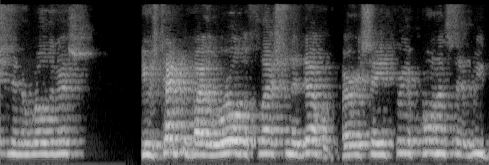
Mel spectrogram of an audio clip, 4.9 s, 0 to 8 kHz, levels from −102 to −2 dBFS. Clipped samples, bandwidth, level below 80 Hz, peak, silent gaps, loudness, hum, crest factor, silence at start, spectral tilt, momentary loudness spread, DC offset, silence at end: under 0.1%; 7.6 kHz; -78 dBFS; -12 dBFS; none; -29 LUFS; none; 16 dB; 0 s; -7 dB/octave; 8 LU; under 0.1%; 0 s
